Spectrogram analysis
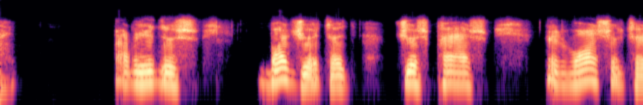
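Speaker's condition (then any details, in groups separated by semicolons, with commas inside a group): Spinal muscular atrophy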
